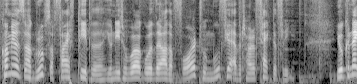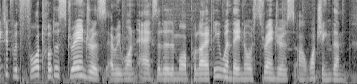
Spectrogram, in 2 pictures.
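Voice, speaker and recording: A man with a fairly high voice reads story text from a visual novel aloud. He narrates line by line and sometimes trips on a word and repeats it. Music plays behind him. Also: fairly quick, hardly any pauses. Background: background music.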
